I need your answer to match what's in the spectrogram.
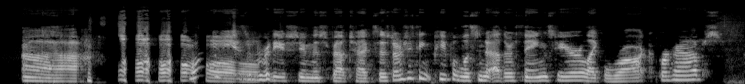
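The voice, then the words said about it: Slight Texan twang. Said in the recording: “You got a bit of a twang going on there.”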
